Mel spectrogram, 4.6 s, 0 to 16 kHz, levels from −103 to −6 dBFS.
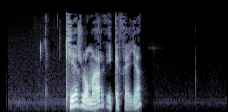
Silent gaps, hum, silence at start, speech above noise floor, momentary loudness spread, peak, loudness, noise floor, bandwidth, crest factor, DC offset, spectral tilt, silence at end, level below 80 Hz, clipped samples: none; none; 1.3 s; 63 dB; 12 LU; -2 dBFS; -20 LUFS; -82 dBFS; 11.5 kHz; 22 dB; under 0.1%; -5.5 dB/octave; 1.75 s; -58 dBFS; under 0.1%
